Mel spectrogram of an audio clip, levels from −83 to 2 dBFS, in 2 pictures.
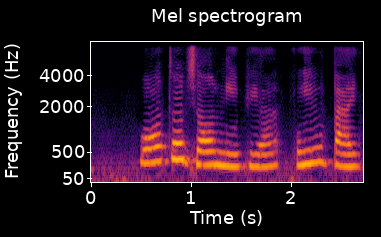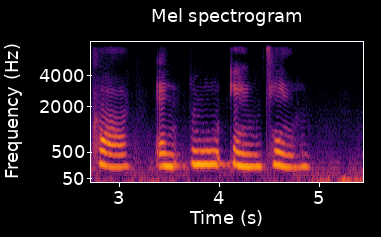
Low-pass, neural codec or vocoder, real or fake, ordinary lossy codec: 7.2 kHz; codec, 16 kHz, 1 kbps, FreqCodec, smaller model; fake; none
